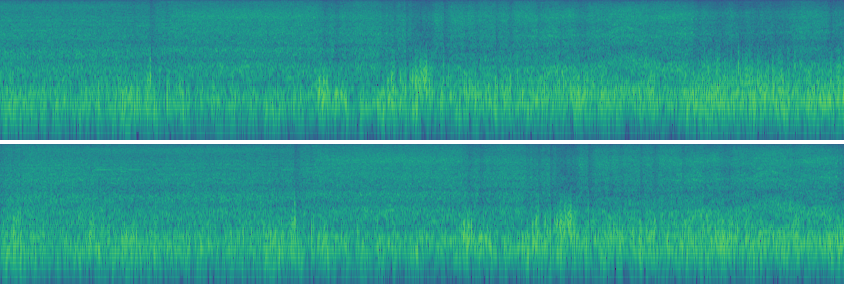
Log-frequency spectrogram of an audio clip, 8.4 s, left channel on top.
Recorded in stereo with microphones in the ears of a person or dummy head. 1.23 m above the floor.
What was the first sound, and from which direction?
Only background noise.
